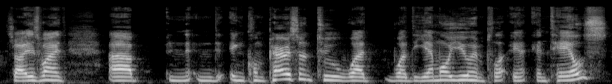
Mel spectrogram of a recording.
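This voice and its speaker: A man's voice: high-pitched, steady tone, normal speed. A man making a political argument on a live panel, talking in a rambling way with many stumbles and restarts, now and then emphatic. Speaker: panel speaker. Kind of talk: casual political discussion.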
